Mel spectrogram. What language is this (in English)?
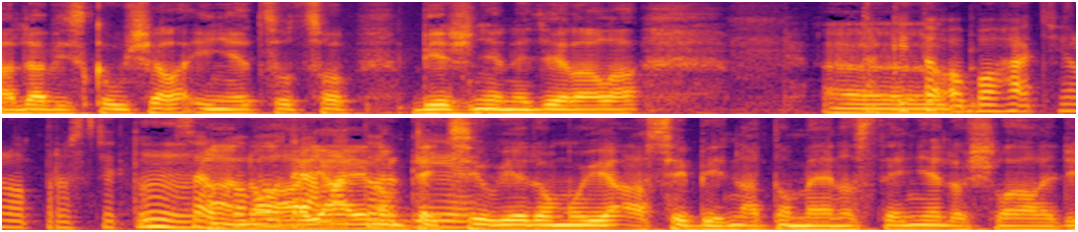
Czech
